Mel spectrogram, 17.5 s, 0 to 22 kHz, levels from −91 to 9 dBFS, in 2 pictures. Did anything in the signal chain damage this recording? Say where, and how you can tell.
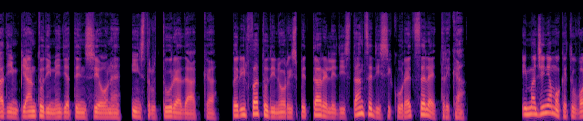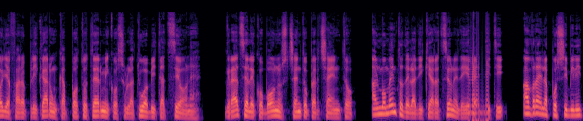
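Yes: robotic sound from repeated short buffers at 15.76 to 16.06 s. The audio turns into a rigid buzz near 200 Hz, which fits a 5 ms segment being replayed, likely a starved driver buffer repeating old audio for about half that span.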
